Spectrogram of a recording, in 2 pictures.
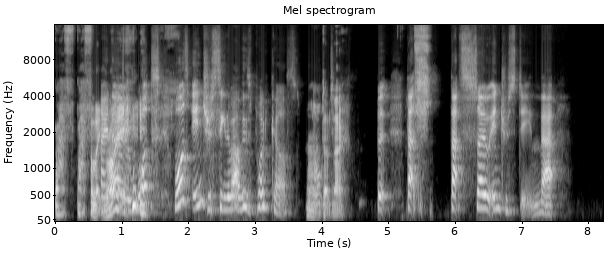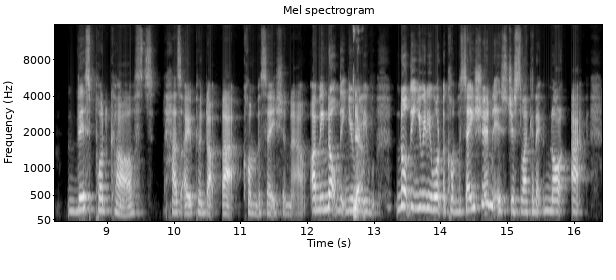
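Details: Stammering in a woman who stammers herself, speaking as co-host of a stammering association podcast; real, not acted.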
